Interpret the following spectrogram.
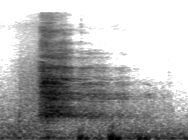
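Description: A man's single loud, breathy breath of disbelief, starting about half a second in and trailing off over about a second.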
